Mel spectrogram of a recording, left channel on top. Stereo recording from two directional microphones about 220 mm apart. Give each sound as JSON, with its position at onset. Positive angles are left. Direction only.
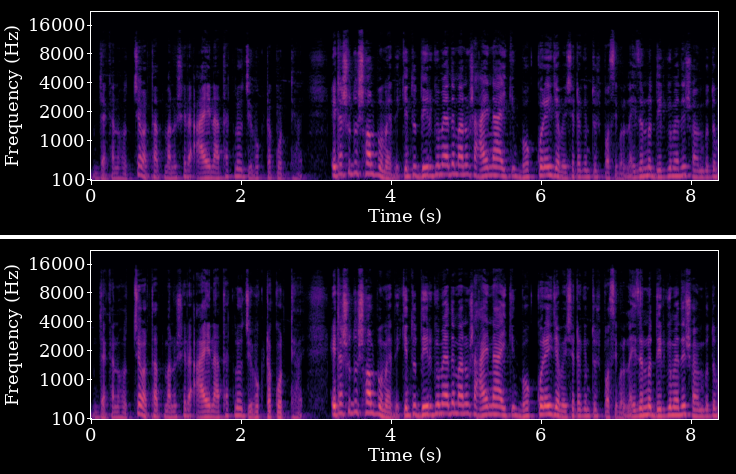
{"t": 0.1, "sound": "speech", "side_deg": -30}
{"t": 3.2, "sound": "a man's voice", "side_deg": -25}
